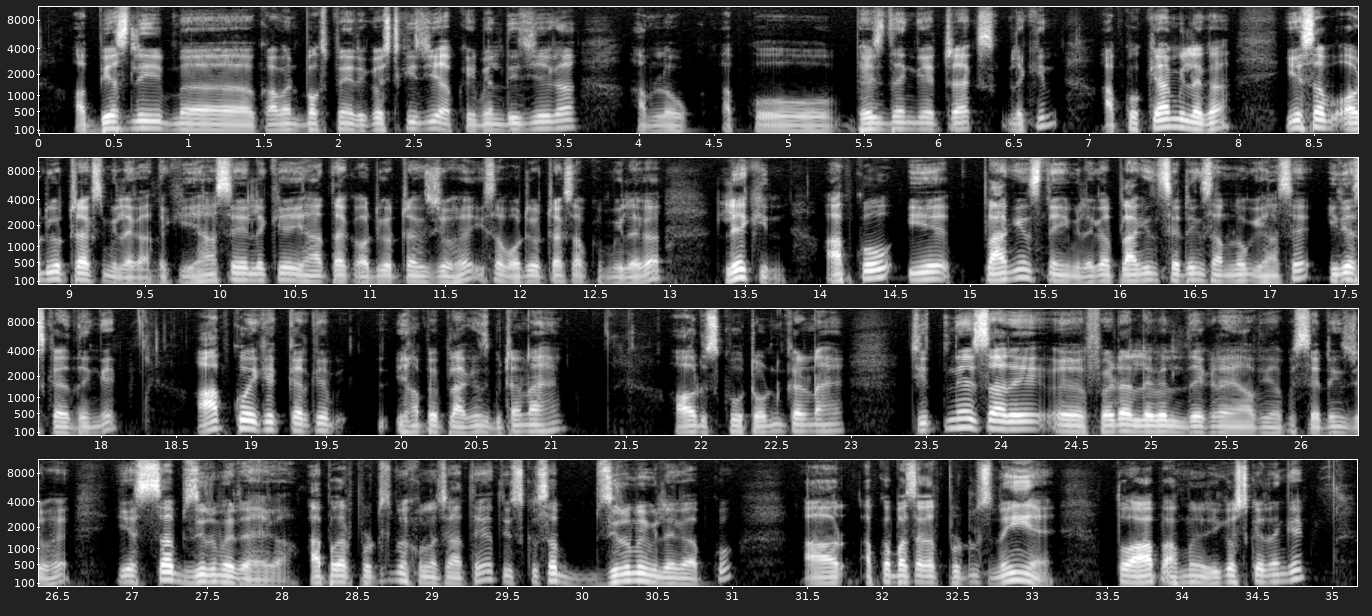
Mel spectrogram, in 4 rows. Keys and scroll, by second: 0.1 ctrl+=, 14.3 ctrl+=.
